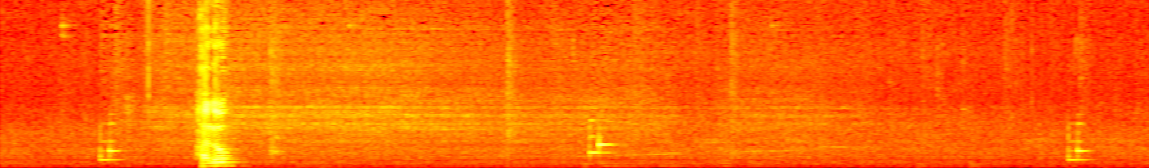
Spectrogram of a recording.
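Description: A phone gives short electronic beeps.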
